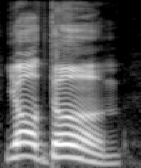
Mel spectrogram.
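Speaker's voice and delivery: loud, laughing put-down in mimicry; mocking condescension. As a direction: crow it like a gloating snob. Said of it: "intentionally pointed to be like".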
